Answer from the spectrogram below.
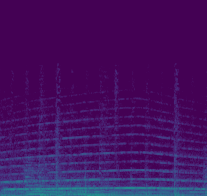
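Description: A siren blares continuously, a bright, steady, tonal wail sustained for the full two seconds with no speech over it.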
